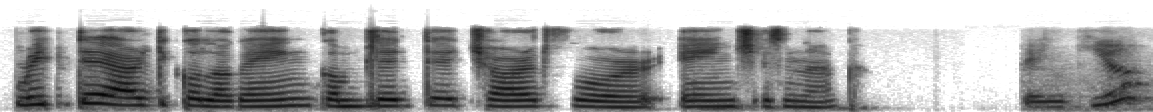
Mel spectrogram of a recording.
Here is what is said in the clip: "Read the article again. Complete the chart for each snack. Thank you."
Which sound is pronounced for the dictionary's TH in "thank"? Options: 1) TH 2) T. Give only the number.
2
